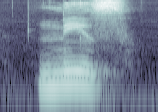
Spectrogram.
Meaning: 1. bottom, lower part 2. lowland, low terrain 3. lower reaches (of a river) 4. the masses 5. low sounds, lower register (e.g. of one's voice)
- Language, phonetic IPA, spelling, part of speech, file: Ukrainian, [nɪz], низ, noun, Uk-низ.ogg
